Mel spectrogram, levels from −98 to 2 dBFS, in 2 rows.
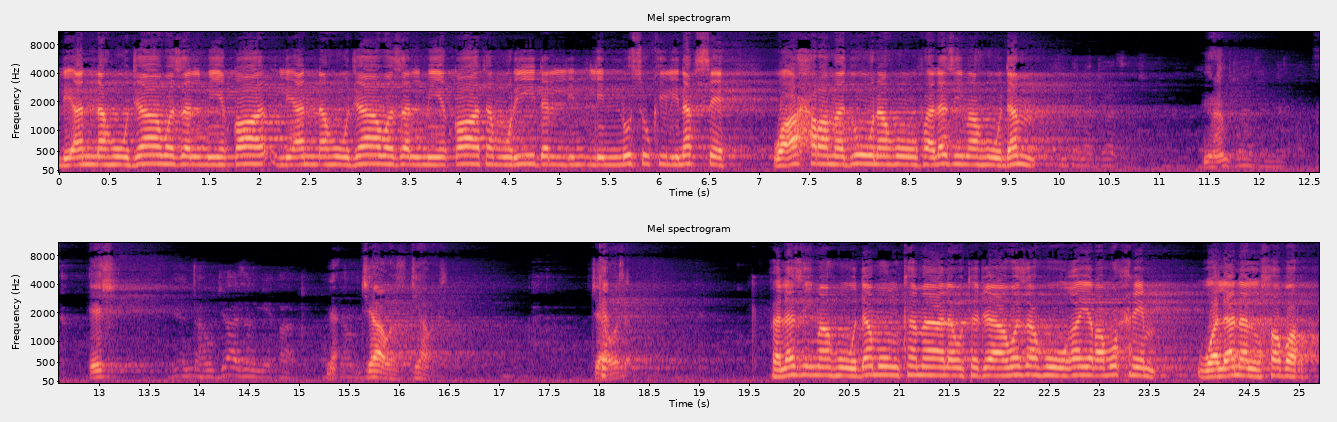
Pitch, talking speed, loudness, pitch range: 185 Hz, 70 wpm, -17 LUFS, 170-195 Hz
